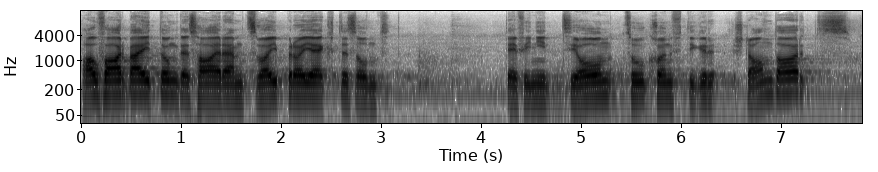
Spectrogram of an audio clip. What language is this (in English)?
Swiss German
